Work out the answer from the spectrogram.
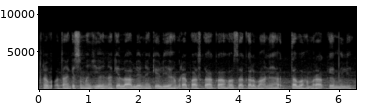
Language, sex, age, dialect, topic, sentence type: Magahi, male, 56-60, Southern, banking, question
